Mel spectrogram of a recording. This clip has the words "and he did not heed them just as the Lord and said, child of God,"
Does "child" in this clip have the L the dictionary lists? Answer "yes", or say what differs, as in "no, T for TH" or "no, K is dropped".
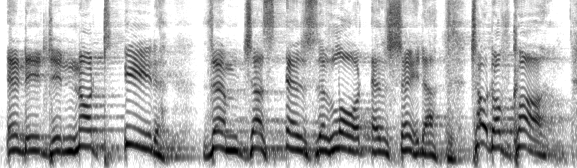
no, W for L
